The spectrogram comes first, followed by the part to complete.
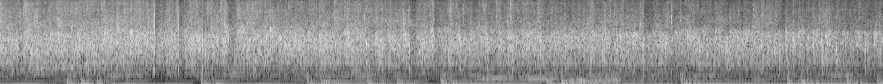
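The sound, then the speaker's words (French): Steady audience applause at the end of a live event at Point éphémère, a dense crackle of many hands clapping continuously for several seconds at an even, fairly loud level, with a low hum underneath. “Je vous applaudis.”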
